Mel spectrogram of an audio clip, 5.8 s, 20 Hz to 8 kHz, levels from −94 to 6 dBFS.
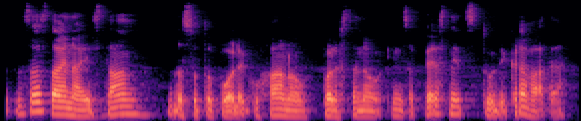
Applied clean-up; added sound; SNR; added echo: none; none; none; none.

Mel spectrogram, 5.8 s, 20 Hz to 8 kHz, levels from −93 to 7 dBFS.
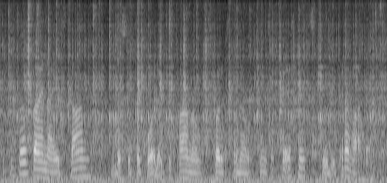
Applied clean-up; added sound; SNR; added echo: none; Rain; 5 dB; none.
